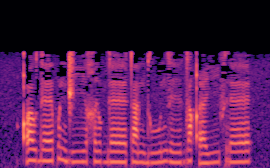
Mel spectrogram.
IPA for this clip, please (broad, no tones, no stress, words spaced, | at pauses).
qʼuːdɛːpə nd͡ʒiːχiʊ̯ ɡɛːta nduː nzɪːɡlə qʼiːfrɛː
